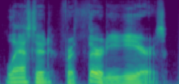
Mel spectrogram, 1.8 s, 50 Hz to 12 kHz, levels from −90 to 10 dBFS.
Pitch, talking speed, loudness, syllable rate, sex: 100 Hz, 170 wpm, -18 LUFS, 4.5 syllables/s, male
